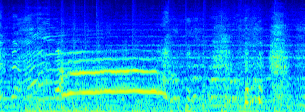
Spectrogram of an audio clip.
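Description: A neighbors' dog lets out a single loud, drawn-out wail lasting about a second, sustained, with a murky background of noise and faint chatter around it.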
